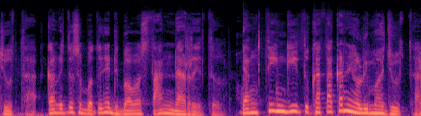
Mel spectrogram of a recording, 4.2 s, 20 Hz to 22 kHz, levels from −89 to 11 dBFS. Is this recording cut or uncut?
cut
